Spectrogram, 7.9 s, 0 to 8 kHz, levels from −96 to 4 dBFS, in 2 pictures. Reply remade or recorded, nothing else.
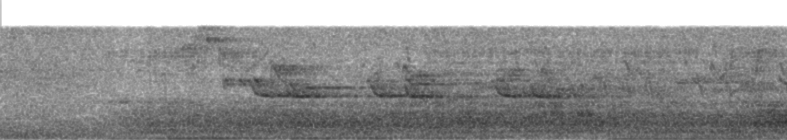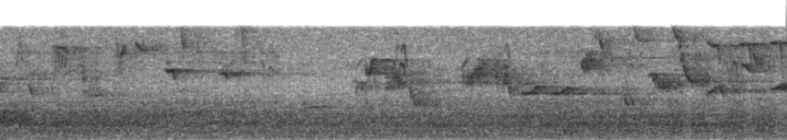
recorded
